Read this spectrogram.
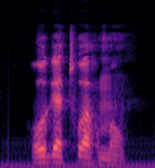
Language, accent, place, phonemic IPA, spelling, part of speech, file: French, France, Lyon, /ʁɔ.ɡa.twaʁ.mɑ̃/, rogatoirement, adverb, LL-Q150 (fra)-rogatoirement.wav
- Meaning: rogatorily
